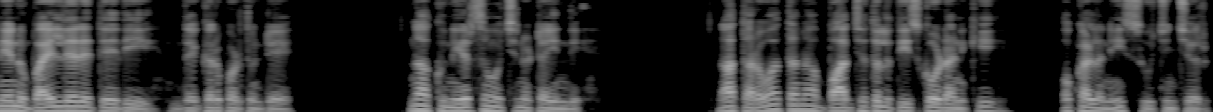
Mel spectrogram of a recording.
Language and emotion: Telugu, sad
